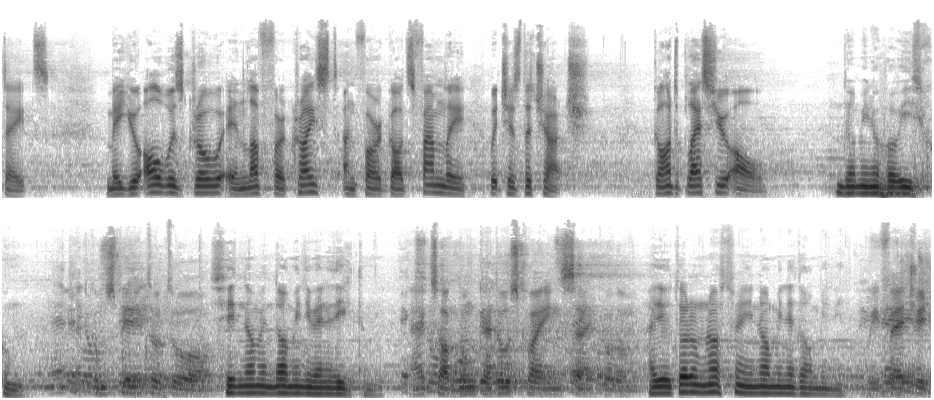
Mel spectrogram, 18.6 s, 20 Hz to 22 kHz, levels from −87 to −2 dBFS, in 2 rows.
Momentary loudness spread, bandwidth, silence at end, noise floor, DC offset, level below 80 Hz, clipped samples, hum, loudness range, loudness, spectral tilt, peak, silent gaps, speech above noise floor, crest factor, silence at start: 12 LU; 14.5 kHz; 0 s; -49 dBFS; under 0.1%; -62 dBFS; under 0.1%; none; 4 LU; -22 LUFS; -5 dB/octave; -2 dBFS; none; 28 dB; 20 dB; 0 s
